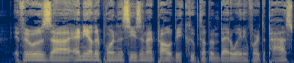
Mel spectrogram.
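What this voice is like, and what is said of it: Nasal, congested voice. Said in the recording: “if my voice sounds nasally throughout the show ... give in to this nasty cold”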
